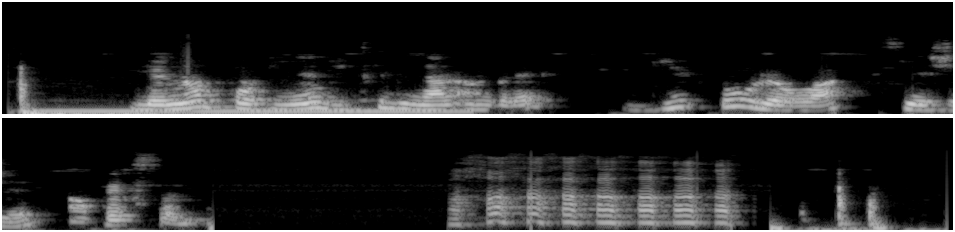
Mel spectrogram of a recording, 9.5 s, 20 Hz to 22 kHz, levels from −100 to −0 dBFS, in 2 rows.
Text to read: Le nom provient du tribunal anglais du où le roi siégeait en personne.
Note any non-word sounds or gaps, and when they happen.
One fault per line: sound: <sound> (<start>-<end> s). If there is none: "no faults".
sound: laugh (7.0-8.5 s)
